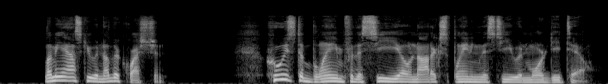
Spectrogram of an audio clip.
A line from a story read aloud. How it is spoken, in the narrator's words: I asked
